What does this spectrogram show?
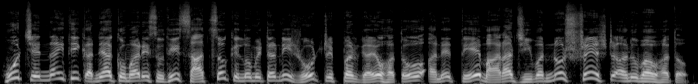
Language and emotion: Gujarati, happy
